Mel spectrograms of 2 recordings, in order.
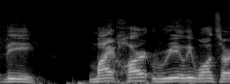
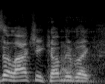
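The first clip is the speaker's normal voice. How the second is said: ordinary talk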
